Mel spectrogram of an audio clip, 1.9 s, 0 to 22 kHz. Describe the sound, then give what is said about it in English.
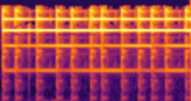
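A bell dinged many times in quick, even succession. Each bright metallic strike rings over a sustained high tone, loud and alone. “And if it does, ding the bell 20 times.”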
